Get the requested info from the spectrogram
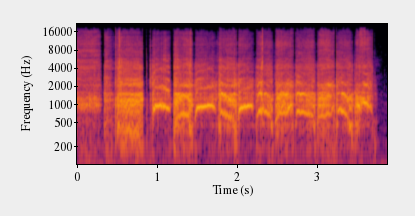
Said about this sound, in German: jetzt kommt dieses typische McDonalds-Geräusch, wenn man nämlich den Strohhalm mhm. in die davor gesehene Öffnung mhm. bei der Cola reintut.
